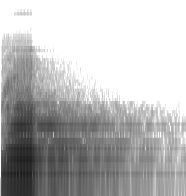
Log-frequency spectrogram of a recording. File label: flute notes; Hideout Furniture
